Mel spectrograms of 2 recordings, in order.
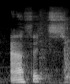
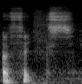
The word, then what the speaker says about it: affix: Okay, the next word, this can be either affix or affix.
